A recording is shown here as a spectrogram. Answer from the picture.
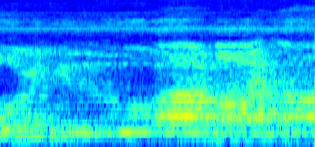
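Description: A single voice singing a slow, chant-like hymn, holding long notes.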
